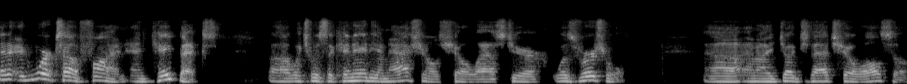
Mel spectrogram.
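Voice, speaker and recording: Over a quiet background, a man with a fairly high, somewhat breathy voice speaks at a moderate pace with ordinary pitch variation. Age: 80s+. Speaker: philatelic judge and exhibitor. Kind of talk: Q&A discussion. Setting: video call. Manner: halting, many fillers and restarts.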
